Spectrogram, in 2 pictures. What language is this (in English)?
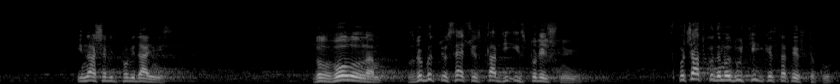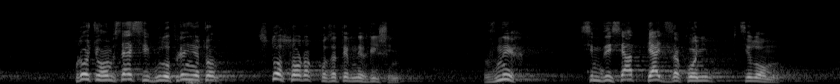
Ukrainian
